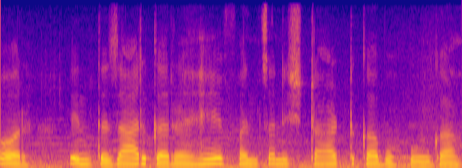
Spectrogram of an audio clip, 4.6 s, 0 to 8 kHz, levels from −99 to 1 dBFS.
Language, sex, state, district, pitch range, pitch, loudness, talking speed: Hindi, female, Uttar Pradesh, Muzaffarnagar, 210-225 Hz, 215 Hz, -17 LUFS, 115 wpm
